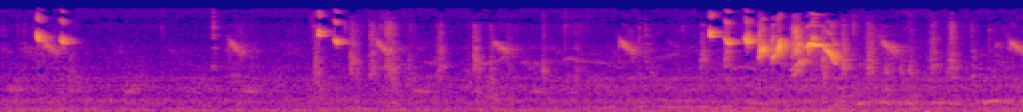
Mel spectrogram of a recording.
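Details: Female European goldfinch giving scattered high, thin chirps and short sharp ticks, then a quick run of rapid twittering notes near the end, over a quiet background hum.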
